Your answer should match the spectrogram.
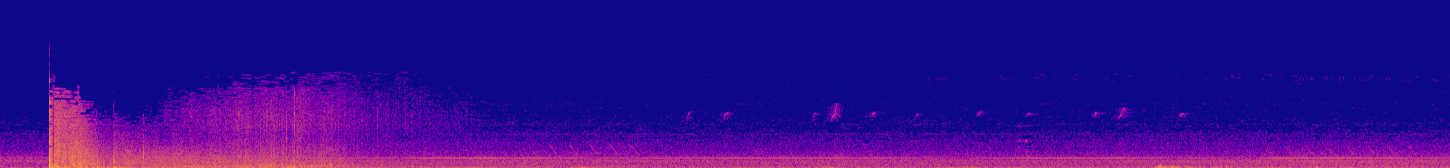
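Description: An explosive charge detonating inside a foam-filled blast mitigation enclosure: one sharp, loud blast about half a second in, followed by a rumble that dies away over about three seconds. A second, smaller thump comes later on.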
